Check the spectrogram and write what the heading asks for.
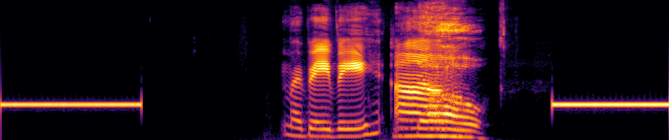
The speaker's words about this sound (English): That was it? Oh, wow. We're definitely going to have to bleep a couple names there, but that's crazy.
